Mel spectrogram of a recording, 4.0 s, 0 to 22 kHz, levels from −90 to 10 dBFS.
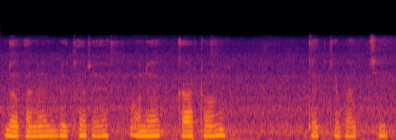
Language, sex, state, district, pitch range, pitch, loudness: Bengali, male, Assam, Hailakandi, 135-145 Hz, 140 Hz, -19 LUFS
